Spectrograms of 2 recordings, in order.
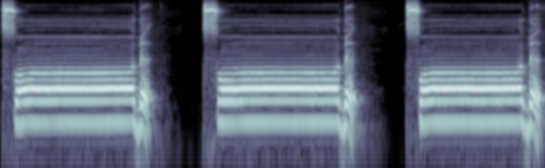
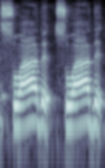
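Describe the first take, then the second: First: The vowel is a plain long 'a' sound. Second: The vowel is preceded by a 'w' glide. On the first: The speaker calls it right. "बल्कि अलिफ की आवाज के साथ" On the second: The speaker calls it wrong. "नहीं पढ़ेंगे, यानी वाओ की आवाज के साथ नहीं"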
